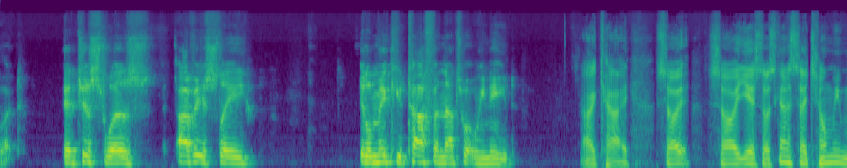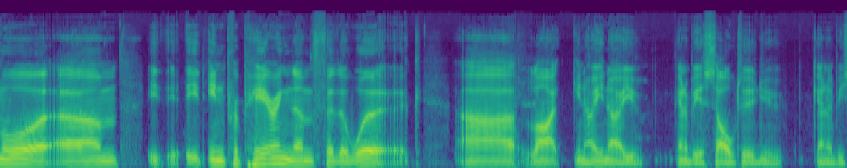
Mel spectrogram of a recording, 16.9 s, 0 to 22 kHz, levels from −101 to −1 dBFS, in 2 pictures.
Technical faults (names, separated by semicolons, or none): lost packet rebuilt from error correction; short concealed packet loss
